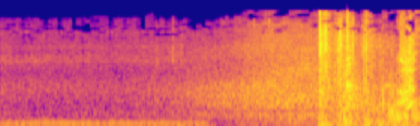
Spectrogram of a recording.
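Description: A car speeds past.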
